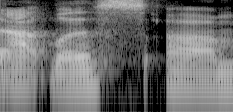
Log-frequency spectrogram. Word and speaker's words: atlas: so first of all an atlas which is a collection of maps a book of maps has stress on the first syllable and so we have that a black cat vowel and we hold that a little bit longer atlas and then this letter a is going to be a schwa sound or possibly also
